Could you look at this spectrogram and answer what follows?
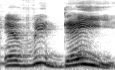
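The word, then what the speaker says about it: everyday: উচ্চারণটা হবে কি? এভ্রিডে। আবার বলতো এভরিডে।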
